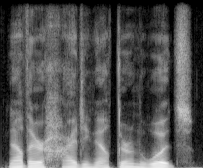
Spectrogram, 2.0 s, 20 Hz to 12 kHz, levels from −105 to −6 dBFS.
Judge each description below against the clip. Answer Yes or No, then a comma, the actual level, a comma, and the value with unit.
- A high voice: No, low, 110 Hz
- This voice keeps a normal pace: No, fast, 265 wpm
